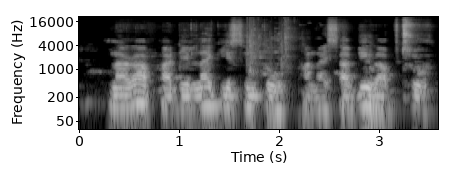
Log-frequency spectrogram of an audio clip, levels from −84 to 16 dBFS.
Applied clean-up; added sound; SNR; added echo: classical method log-MMSE.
